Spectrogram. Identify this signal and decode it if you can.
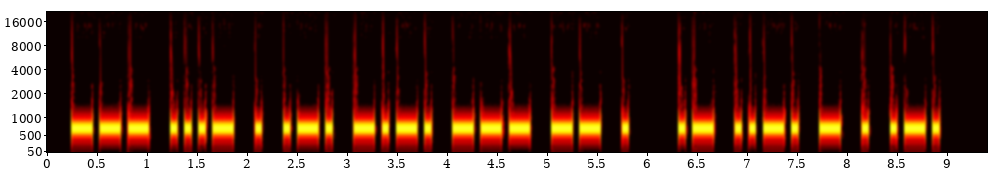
Morse code, heard as a keyed tone, about 17 wpm, 700 Hz. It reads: OVERCOME AFTER
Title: Pangram Challenge v2 - 17wpm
